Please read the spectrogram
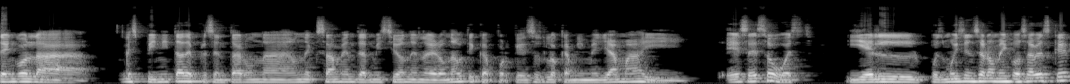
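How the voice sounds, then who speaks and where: This is an ordinary speaking voice with ordinary pitch variation, delivered at a moderate pace. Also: man, medium pitch for a man. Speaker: mechatronics engineer. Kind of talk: casual interview chat.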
